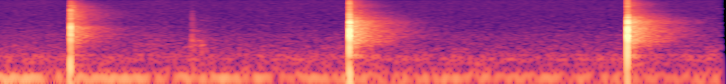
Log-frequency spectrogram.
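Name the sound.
clapping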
